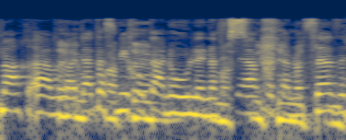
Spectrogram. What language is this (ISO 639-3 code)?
heb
